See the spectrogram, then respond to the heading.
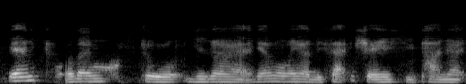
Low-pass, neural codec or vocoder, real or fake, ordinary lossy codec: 7.2 kHz; codec, 44.1 kHz, 2.6 kbps, DAC; fake; none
